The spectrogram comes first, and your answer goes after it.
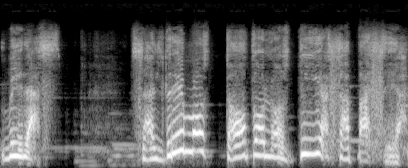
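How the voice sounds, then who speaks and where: Over faint background music, a raspy, high-pitched put-on character voice speaks very slowly. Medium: read story.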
